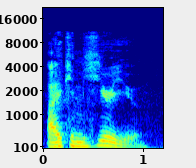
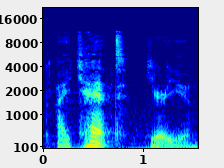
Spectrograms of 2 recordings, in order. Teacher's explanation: you can hear the T sound at the end of can't when it is negative. · Shown in: second take · It is such a little sound and a subtle sound that it can be hard to hear.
